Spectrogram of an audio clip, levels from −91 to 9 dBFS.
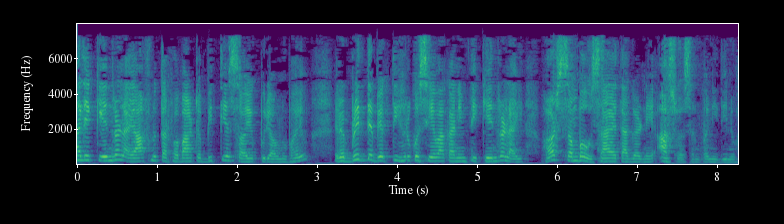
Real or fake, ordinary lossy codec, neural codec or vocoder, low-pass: real; AAC, 32 kbps; none; 7.2 kHz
